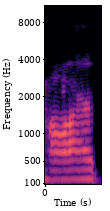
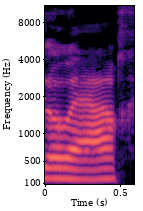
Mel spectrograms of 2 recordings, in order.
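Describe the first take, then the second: First: The surname is pronounced the English way. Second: The surname is pronounced the French way. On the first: "I say" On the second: "the French pronunciation is"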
